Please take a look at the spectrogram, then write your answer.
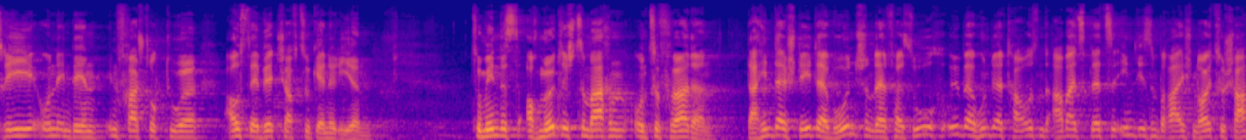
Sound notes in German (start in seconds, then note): none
